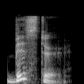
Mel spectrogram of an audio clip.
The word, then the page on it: bistre: British English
